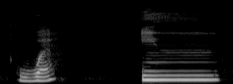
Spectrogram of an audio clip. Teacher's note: واو کے لیے ہمارے ہوٹ ہمیشہ گول ہونے چاہیے، اس کو وی کی طرح نہیں پڑھتے بلکہ ڈبلیو کی طرح پڑھتے ہیں، ڈبلیو جو ہوتا ہے نا انگلش میں، تو ہمارے جو اوپر کے دانت ہیں نیچے ہوٹ پر بالکل نہ لگیں، ہمارے ہوٹ گول ہونے چاہیے واو کے لیے.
